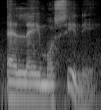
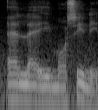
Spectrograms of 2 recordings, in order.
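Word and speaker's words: ἐλεημοσύνη: Originally pronounced in Greek, eleimosini, eleimosini, six full syllables, from the root eleo,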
